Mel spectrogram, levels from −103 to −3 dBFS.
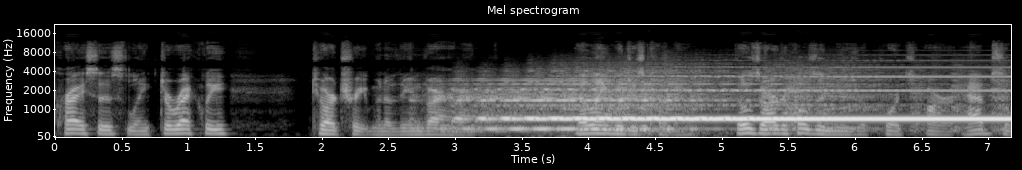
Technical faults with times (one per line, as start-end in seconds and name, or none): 2.65-7.18 feedback howl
